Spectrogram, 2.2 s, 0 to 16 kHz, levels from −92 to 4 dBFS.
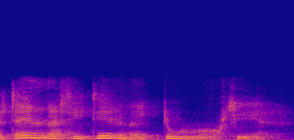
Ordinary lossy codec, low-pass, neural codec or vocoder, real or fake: none; 7.2 kHz; codec, 16 kHz, 2 kbps, X-Codec, HuBERT features, trained on balanced general audio; fake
